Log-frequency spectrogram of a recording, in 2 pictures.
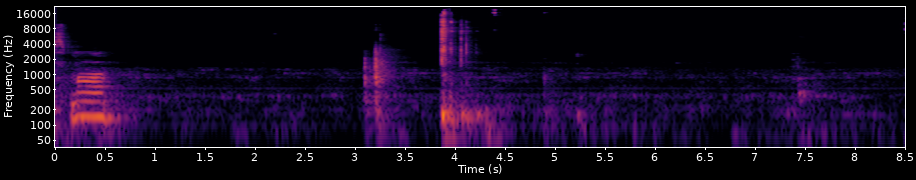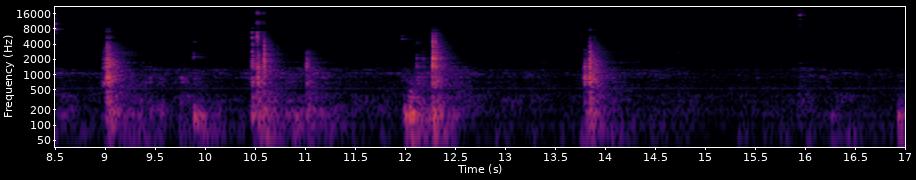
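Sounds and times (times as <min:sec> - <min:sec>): small tools knocking on workbench: 0:03.9 - 0:04.4.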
